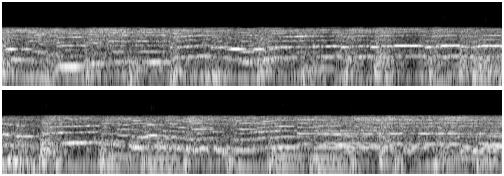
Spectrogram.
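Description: Live blues band playing: an electric guitar leads with bent, sliding notes over a bass line and drums, steady and loud throughout.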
